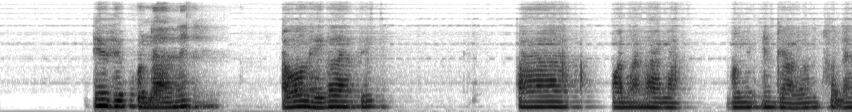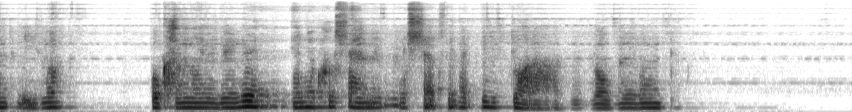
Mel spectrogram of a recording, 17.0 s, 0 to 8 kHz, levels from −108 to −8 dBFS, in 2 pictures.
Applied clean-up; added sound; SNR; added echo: neural mask model DeepFilterNet 3.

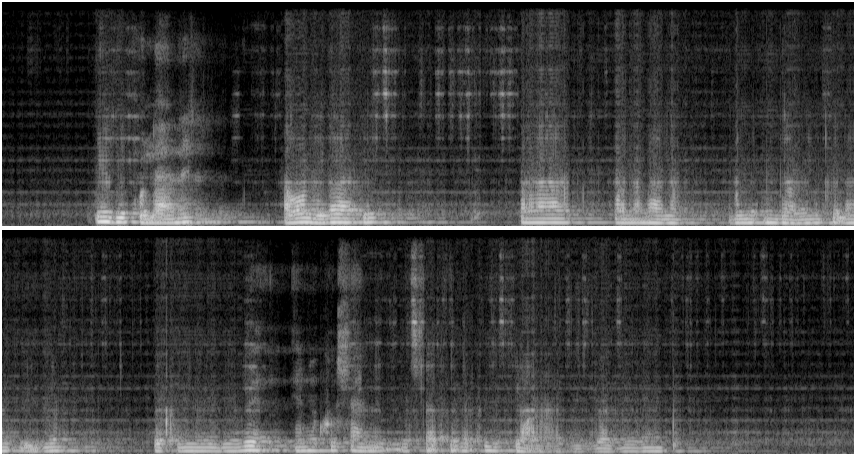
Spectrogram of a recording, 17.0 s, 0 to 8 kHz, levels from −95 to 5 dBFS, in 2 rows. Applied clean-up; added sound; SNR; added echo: neural separator model SepFormer DNS4.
